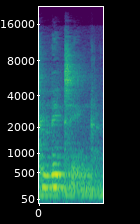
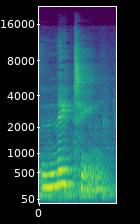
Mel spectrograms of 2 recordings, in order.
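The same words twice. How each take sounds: First: The word starts with a K sound before N. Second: The word starts with an N sound, no K. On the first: The speaker calls it wrong. "it's not knitting" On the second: The speaker calls it right. "there is no sound of K at all"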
